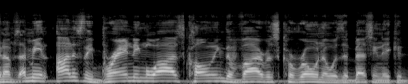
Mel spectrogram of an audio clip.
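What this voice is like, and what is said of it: Usual voice. Nothing is said of it.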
